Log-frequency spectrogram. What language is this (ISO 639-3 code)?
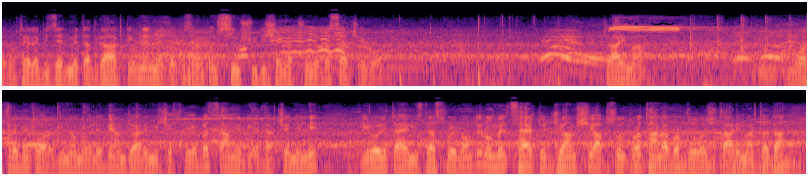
ron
